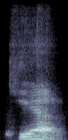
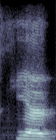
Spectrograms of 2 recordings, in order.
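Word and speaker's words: Kyiv: Kiev is the pronunciation that the Ukrainians use. And so the reason that in the last few years, news outlets and things such as that have started using that pronunciation is because it is respecting the local pronunciation in a country that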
